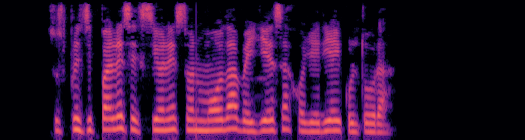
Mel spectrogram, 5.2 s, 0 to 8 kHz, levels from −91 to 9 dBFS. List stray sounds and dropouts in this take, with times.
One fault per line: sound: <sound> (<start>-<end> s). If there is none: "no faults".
no faults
